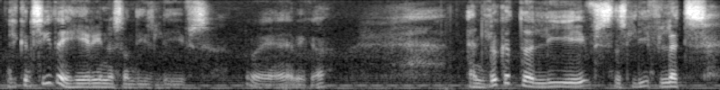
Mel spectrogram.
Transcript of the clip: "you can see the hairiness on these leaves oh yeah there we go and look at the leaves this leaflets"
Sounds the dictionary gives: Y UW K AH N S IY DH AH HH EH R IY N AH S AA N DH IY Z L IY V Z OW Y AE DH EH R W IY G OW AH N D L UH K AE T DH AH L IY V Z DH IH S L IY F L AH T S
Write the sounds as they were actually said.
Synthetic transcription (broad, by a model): Y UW K AH N S IY DH AH HH EH R IY N AH S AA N DH IY Z L IY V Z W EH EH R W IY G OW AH N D L UH K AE T DH AH L IY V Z DH IH S L IY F L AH T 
